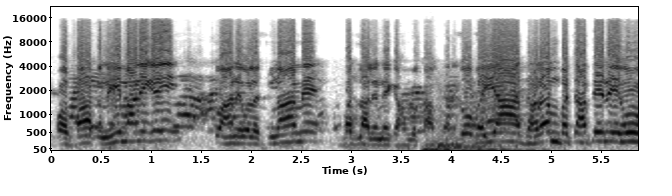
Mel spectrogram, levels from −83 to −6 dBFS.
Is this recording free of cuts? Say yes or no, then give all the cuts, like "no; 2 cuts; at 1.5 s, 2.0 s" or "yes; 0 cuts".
no; 1 cut; at 3.9 s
